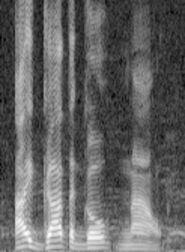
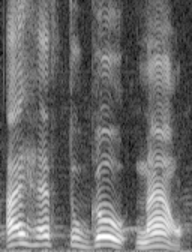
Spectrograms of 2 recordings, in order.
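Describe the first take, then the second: First: Have to is reduced to gotta. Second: Have to is said as two full words.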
